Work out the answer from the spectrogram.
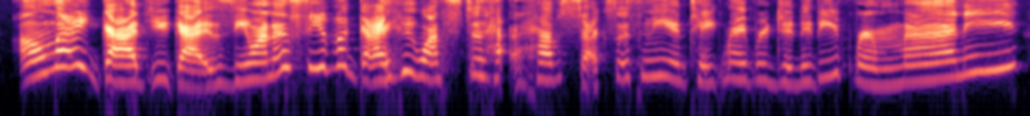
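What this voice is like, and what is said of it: Drunk valley-girl character voice. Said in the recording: “I did my drunk white girl voice”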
